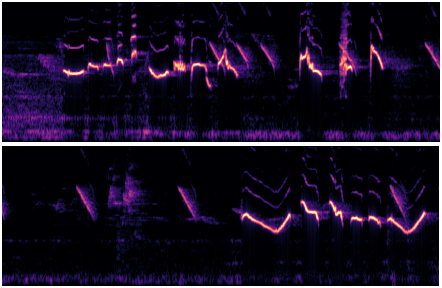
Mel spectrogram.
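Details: Magpie-robin lure song to draw other birds into singing: long varied stream of rich whistles, sharp slurred notes and quick repeated syllables, with short pauses between phrase bursts.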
